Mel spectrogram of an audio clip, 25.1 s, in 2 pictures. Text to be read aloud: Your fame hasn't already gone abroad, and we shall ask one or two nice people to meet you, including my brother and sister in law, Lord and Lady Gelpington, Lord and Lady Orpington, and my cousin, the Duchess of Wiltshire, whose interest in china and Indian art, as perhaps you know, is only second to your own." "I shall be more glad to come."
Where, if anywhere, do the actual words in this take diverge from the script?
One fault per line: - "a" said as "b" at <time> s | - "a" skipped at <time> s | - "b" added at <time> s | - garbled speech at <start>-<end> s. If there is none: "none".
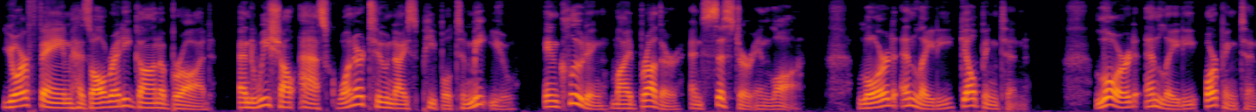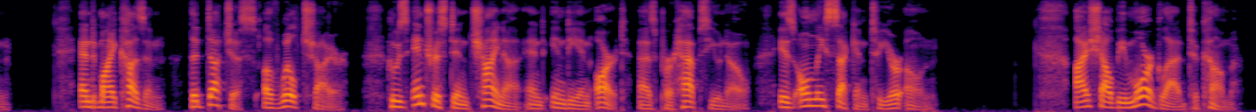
- "hasn't" said as "has" at 0.7 s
